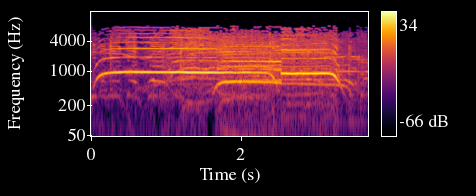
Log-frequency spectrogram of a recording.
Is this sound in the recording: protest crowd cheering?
yes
